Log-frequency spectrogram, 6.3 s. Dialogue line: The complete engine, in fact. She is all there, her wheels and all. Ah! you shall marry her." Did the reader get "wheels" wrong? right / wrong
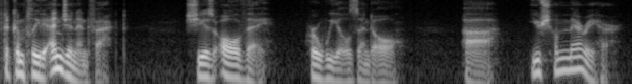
right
